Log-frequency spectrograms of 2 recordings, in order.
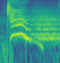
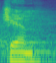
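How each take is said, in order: First: The name is said loudly with high energy. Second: The name is said in a relaxed, low-energy way. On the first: The speaker calls it right. "It's going to be" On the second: The speaker calls it wrong. "I don't think he's going to be that casual. I don't think he's going to be like"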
